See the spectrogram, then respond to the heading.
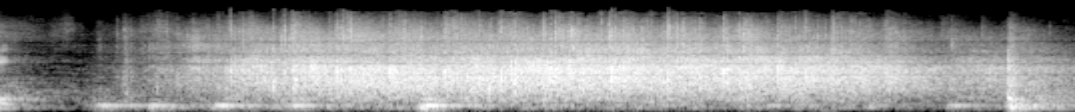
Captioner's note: audience applauding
